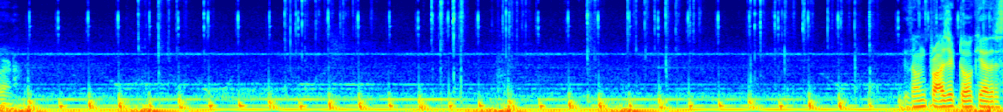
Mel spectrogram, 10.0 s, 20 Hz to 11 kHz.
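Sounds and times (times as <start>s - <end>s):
typing on laptop keyboard: 1.3s - 9.4s.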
